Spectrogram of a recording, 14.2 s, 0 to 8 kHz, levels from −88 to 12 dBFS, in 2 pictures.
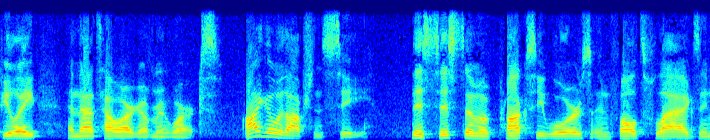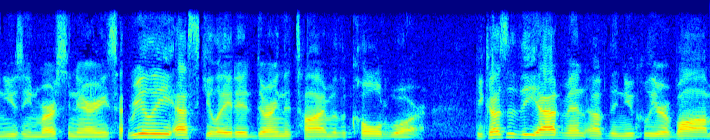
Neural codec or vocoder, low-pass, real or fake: none; 7.2 kHz; real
